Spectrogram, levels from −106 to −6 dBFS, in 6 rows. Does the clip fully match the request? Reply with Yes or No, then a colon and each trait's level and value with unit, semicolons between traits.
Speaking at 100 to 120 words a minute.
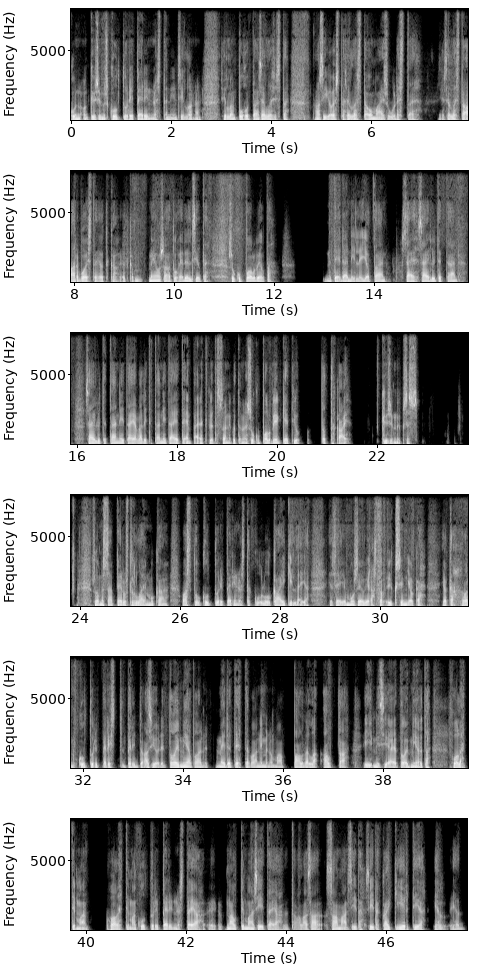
Yes: average, 115 wpm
